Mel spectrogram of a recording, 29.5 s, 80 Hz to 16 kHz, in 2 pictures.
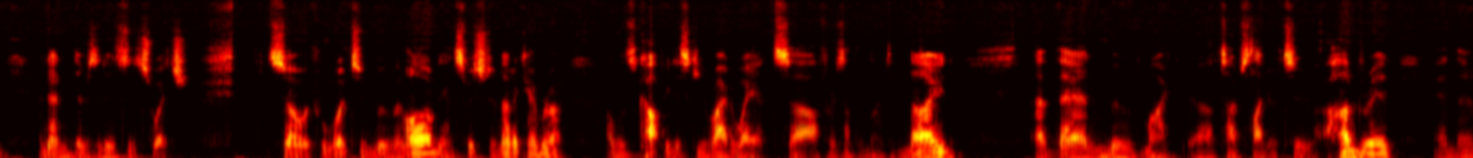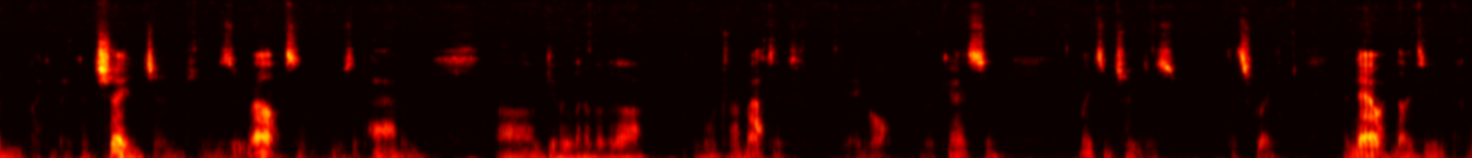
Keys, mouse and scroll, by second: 5.8 shift+click, 17.2 middle click, 22.7 double click, 23.4 middle click, 25.8 double click, 26.5 middle click, 27.7 right click.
